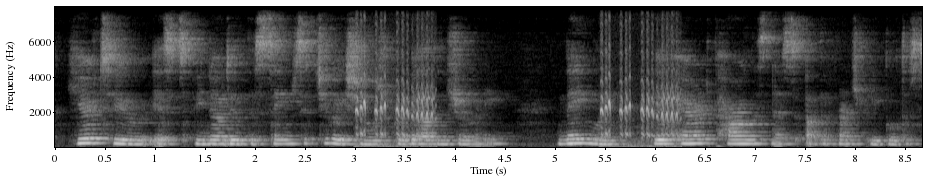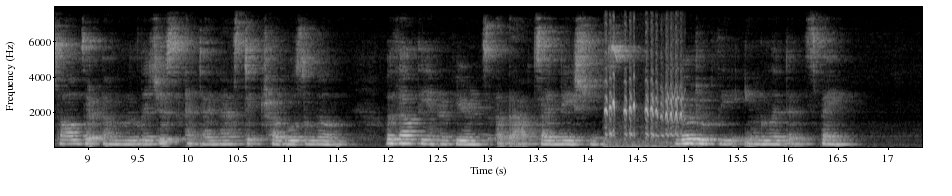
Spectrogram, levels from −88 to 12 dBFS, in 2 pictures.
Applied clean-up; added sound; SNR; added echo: none; Bird; 4 dB; reverberation time 0.6 s.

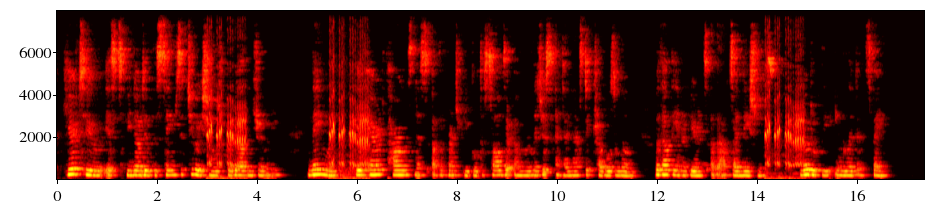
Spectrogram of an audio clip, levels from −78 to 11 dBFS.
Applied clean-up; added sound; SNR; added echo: classical method WPE with log-MMSE.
